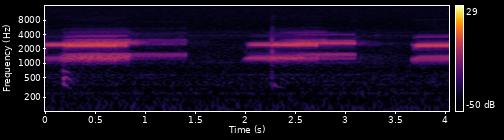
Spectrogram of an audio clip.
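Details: Tree frogs chirping at night after a warm rainy summer day, a chorus of buzzy trilled bursts with two bright bands, each lasting about a second, overlapping callers swelling and pausing, a brief click mid-clip.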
